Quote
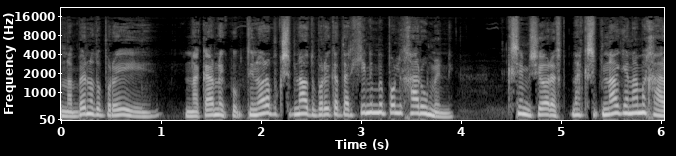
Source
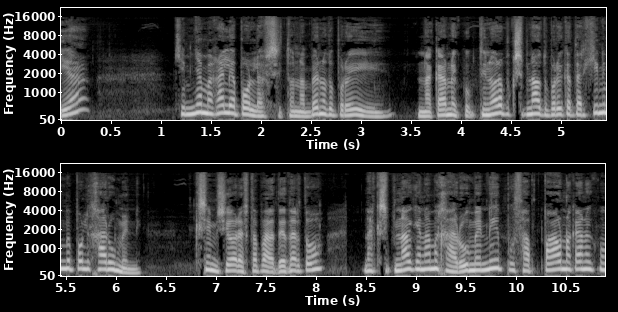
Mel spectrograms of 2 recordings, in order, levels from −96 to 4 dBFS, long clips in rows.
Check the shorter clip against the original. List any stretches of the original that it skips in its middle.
7.3 s to 8.4 s

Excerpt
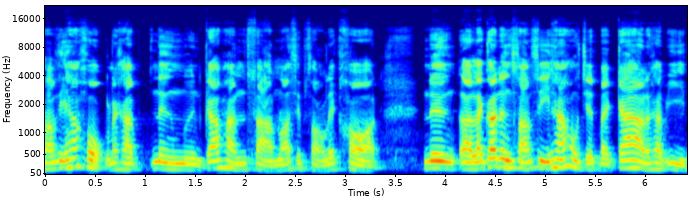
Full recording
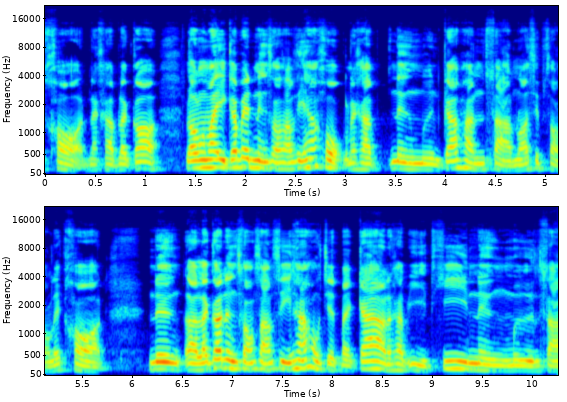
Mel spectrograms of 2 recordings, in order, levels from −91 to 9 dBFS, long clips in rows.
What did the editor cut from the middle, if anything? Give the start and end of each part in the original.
7.1 s to 7.2 s

